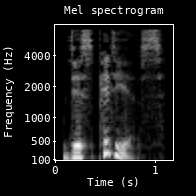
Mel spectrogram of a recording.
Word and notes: dispiteous: British English

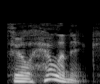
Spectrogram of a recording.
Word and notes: philhellenic: British English

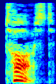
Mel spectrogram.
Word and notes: tost: British English

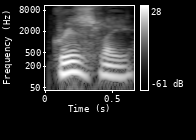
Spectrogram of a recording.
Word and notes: grizzly bear: American English

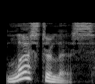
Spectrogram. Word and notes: lusterless: British English

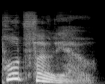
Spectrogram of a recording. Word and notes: portfolio: British English

